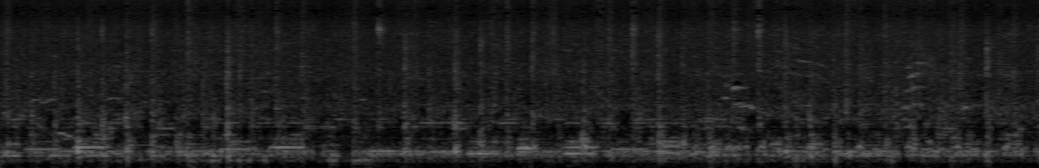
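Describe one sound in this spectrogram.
Running shoes patter on a tiled floor as a man jogs.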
